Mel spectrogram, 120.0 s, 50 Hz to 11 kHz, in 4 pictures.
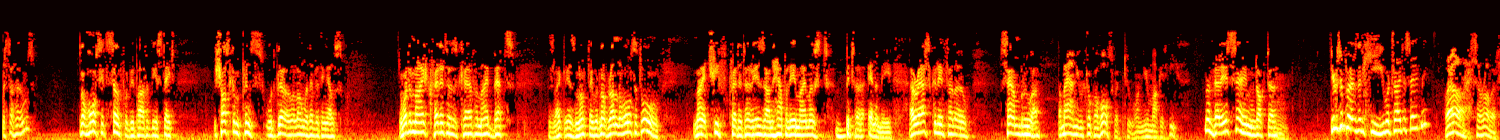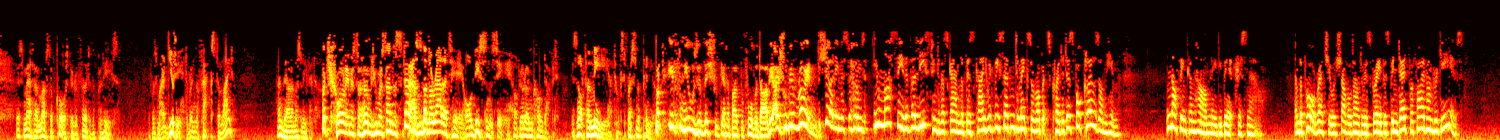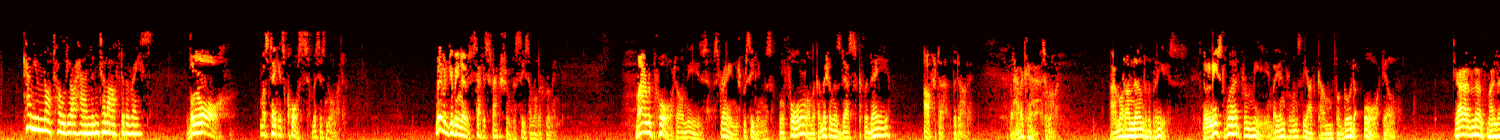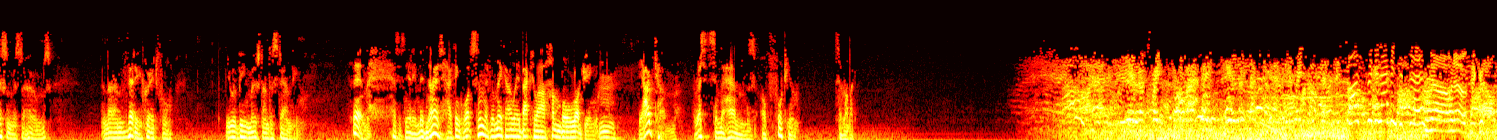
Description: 福尔摩斯广播剧 Shoscombe Old Place 8 听力文件下载—在线英语听力室
在线英语听力室福尔摩斯广播剧 Shoscombe Old Place 8的听力文件下载,英语有声读物,英文广播剧-在线英语听力室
